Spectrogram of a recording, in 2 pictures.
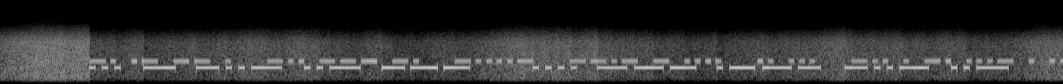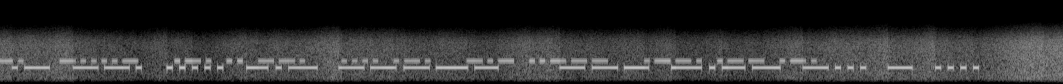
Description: Morse code, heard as two keyed tones, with radio static. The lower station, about 19 wpm, 790 Hz: STXUO HOJXU AG5K0 OYBTH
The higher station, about 23 wpm, 1110 Hz: NAME DON - QTH IS DENVER - RIG HR K2 PWR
